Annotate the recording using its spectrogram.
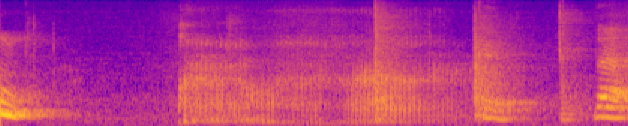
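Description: A boy making motorbike engine noises with his mouth while astride a dirt bike: a pitched vroom dies away at the start, then a breathy, rumbling growl runs for about two seconds. A couple of short clicks follow near the end.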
